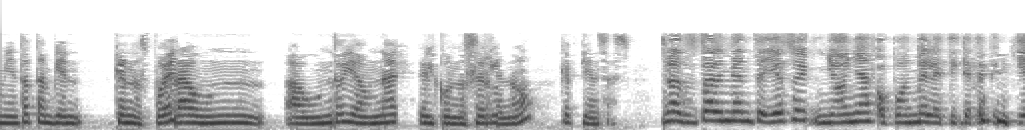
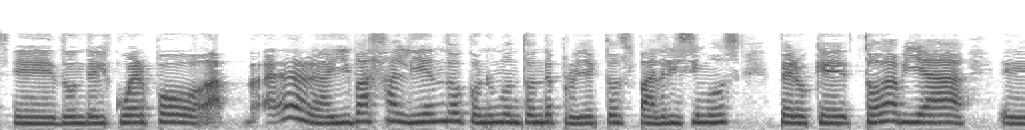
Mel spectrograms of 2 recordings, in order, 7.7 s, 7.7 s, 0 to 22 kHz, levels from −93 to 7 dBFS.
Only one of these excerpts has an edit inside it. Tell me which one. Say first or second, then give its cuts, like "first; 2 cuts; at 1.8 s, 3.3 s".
first; 6 cuts; at 1.3 s, 2.5 s, 3.0 s, 3.7 s, 6.0 s, 6.5 s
